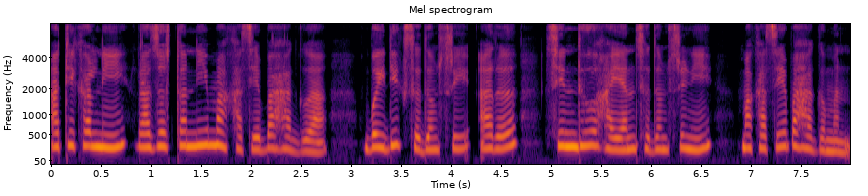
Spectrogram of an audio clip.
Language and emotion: Bodo, neutral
